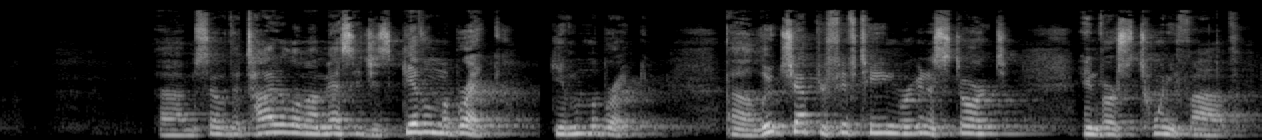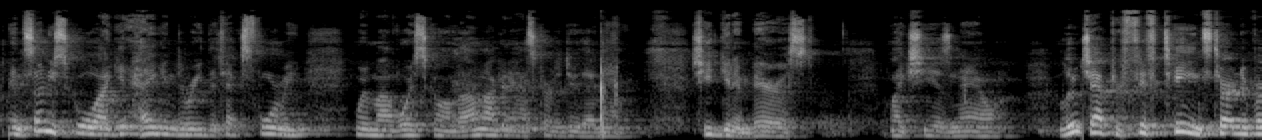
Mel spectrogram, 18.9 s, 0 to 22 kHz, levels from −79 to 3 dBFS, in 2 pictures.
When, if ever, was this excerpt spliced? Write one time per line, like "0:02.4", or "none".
0:04.0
